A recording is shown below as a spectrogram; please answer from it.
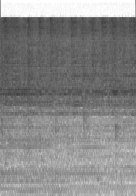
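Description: A jazz quartet holding the final chord of a slow ballad: steady sustained notes with a continuous hiss from the drums over them.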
